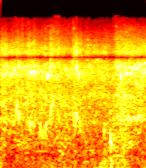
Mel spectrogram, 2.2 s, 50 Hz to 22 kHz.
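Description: Electric 1/10-scale 2WD RC buggies running on an indoor dirt track: a steady wash of motor and tyre noise in a large echoing hall, with a low thud about one and a half seconds in.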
